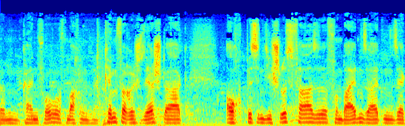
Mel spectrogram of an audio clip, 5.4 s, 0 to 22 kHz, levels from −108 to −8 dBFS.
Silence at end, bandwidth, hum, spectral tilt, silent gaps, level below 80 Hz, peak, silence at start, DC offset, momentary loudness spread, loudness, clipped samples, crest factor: 0 s; 14 kHz; none; -5.5 dB/octave; none; -46 dBFS; -6 dBFS; 0 s; under 0.1%; 6 LU; -24 LUFS; under 0.1%; 18 dB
